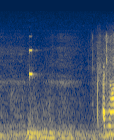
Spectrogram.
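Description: A single short electronic beep, about half a second in, from an ADT fingerprint time-clock terminal as a finger is pressed on its scanner to clock in, over faint low room noise.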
